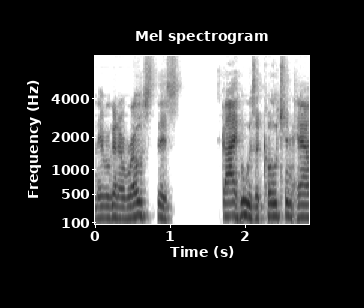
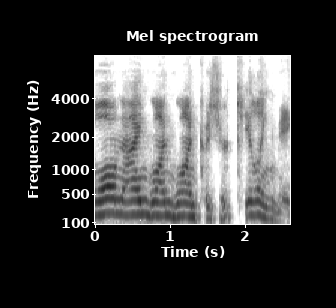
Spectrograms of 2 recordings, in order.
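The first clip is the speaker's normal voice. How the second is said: put-on mild, drunken hollering yell; 3 semitones higher than usual. Retelling an audience member at a roast: imitating a drunk man screaming. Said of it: "he's screaming in my face".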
